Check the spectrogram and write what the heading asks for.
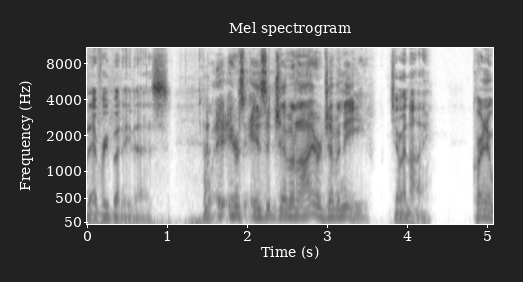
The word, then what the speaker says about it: Gemini: Texas uh wrote about so which is it how do you pronounce pronounce Gemini first man a new film about Neil Armstrong has I'm saying it both ways oh wow I think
